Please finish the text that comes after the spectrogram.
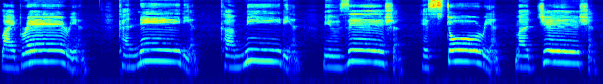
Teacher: when you add the suffix IAN to create a noun, usually a person noun. In these words, the syllable that is stressed is the syllable right before that suffix. So in other words, it's the second to last syllable.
